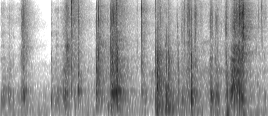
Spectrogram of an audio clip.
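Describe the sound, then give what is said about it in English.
Paper labels being peeled off plastic water bottles make a quick run of short, crackly ripping bursts. They are fairly soft and come one after another with brief gaps, with no talking. “I just grabbed two water bottles and I'm going to take off the paper.”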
